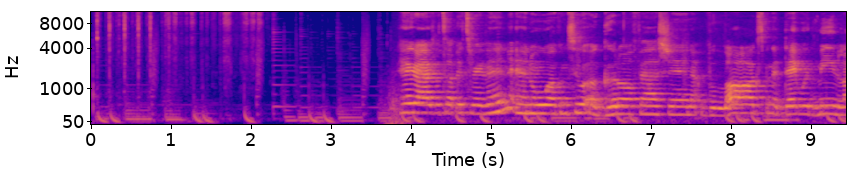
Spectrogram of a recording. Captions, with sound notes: (typewriter clacking) (upbeat music) (pen scratching) - Hey guys, what's up? It's Raven and welcome to a good old-fashioned vlog. Spend the day with me,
